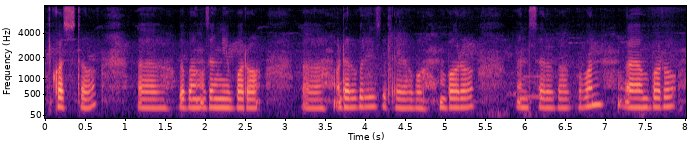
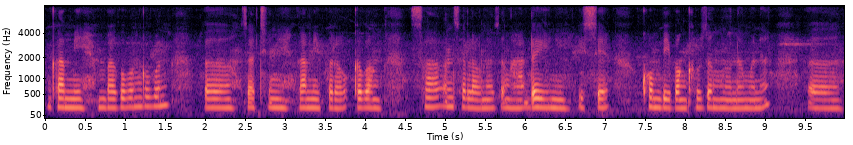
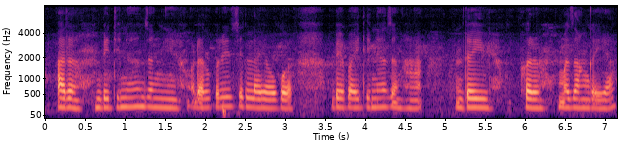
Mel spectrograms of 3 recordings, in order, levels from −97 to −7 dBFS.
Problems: low volume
